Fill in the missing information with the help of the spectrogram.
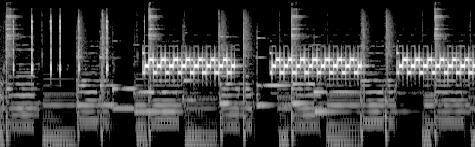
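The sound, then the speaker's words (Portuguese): A phone ringtone for an outgoing call plays with no talking: short tonal melody notes, then three bursts of rapid, high trilling rings, each about a second long, alternating with the melodic phrases. “Estou com tantas saudades do meu amiguinho Nino. Vou ligar para ele.”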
